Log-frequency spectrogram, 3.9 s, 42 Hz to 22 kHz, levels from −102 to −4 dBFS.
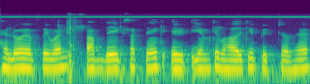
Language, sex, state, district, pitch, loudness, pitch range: Hindi, male, Bihar, Saran, 135 Hz, -14 LUFS, 130-140 Hz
